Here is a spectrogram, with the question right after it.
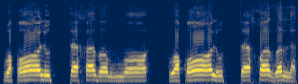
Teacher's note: تا کو پتلا کر کے خا کو پر کرنا ہے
